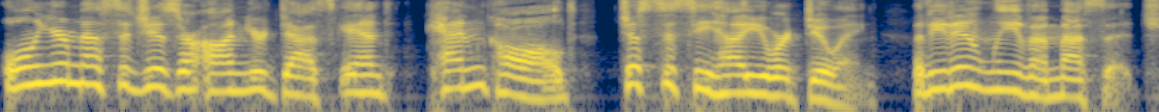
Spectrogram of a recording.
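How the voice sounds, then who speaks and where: In a raspy put-on character voice pitched extremely high, a man speaks at a moderate pace with lively intonation, very even loudness and hardly any pauses. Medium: read story.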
